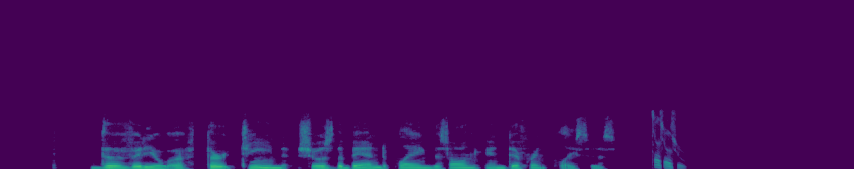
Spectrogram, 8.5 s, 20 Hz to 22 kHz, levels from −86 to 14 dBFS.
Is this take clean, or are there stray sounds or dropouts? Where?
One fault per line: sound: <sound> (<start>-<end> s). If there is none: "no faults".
sound: chirp (6.5-6.9 s)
